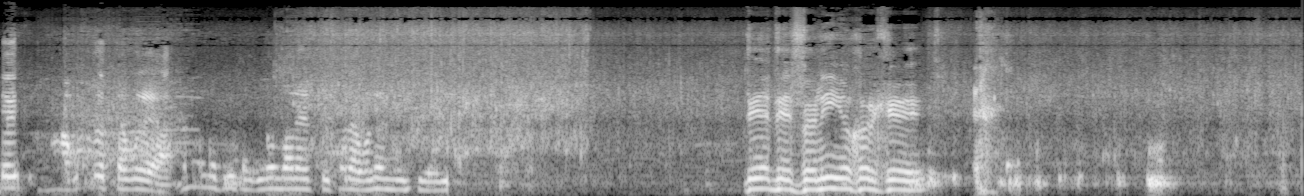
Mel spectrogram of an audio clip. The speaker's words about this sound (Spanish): En esta sección que lleva por nombre Tire la cadena.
